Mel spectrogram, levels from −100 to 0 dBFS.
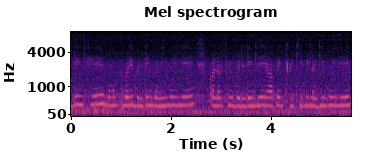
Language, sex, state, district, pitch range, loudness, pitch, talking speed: Hindi, female, Uttar Pradesh, Jyotiba Phule Nagar, 260-275 Hz, -44 LUFS, 270 Hz, 170 wpm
